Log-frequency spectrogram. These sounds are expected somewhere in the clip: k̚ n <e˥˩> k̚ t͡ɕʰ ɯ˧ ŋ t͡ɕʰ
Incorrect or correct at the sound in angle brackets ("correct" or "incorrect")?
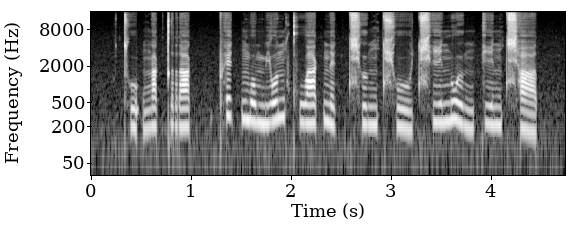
incorrect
